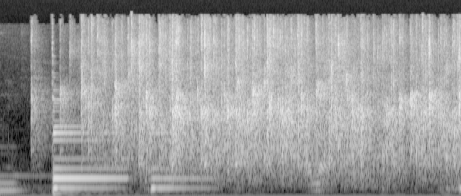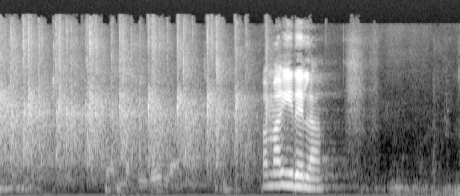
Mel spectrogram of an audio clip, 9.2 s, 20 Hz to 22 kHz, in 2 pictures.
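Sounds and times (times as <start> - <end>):
crowd applauding: 0.3 - 7.6
speech: 7.3 - 8.0.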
